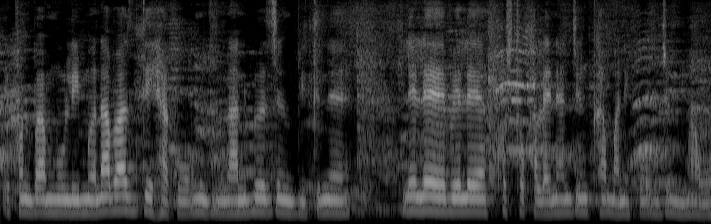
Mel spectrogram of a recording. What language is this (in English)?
Bodo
